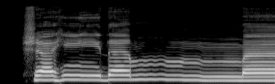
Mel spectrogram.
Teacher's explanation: এখানে ঈদগামে বাগুন্না, কারণ তানবিনের পরে ঈদগামে বাগুন্নার ৪ হরফের ১ হরফ মিম আসছে।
